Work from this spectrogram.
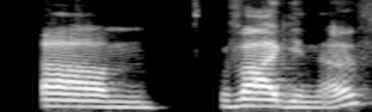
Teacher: So the stress is on the first syllable.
